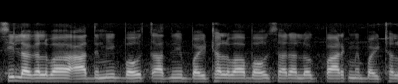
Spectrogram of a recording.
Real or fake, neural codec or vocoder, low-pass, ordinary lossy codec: real; none; 7.2 kHz; none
